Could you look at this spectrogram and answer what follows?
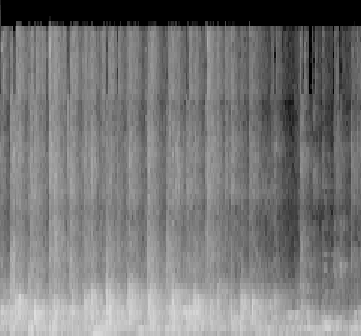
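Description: Steady applause from a classroom of students fills the whole stretch, dense clapping with a light bit of chatter mixed in.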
